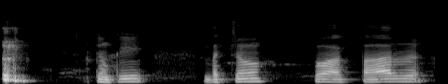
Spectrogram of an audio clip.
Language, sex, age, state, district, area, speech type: Hindi, male, 45-60, Uttar Pradesh, Lucknow, rural, spontaneous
